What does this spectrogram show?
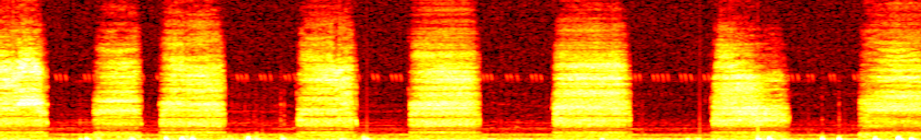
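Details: Wild barn owl young calling at feeding time produce a long run of harsh hissing screeches, about one per second, mixed with thumps and scratching in the nest.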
